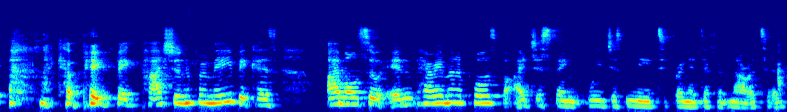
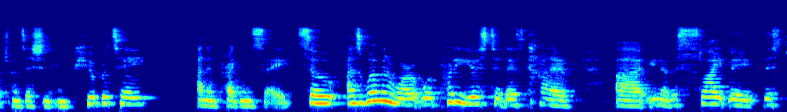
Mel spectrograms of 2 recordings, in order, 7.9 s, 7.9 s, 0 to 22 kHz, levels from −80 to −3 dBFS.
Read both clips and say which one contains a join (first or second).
second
